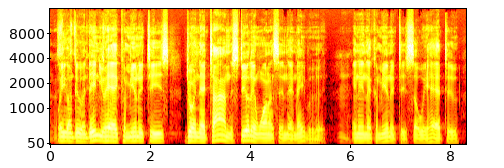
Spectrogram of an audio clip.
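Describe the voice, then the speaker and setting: With a Southern US accent, this dark, mellow voice moves at a fairly quick pace, keeping a fairly even intonation while its loudness swings widely over a quiet background. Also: man, fairly low pitch for a man. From US South. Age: 60s. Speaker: court clerk; interview guest. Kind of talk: casual interview. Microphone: handheld.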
